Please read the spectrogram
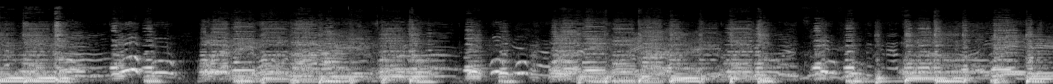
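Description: A Zupan piano accordion and an acoustic guitar play a lively Alpine folk song while men's voices sing along. The music stops briefly just before two seconds in, then carries on.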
